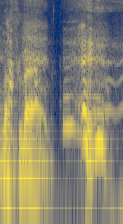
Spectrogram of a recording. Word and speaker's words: Laflamme: No, you didn't. – I said LaFlemme. – And I was like, damn it. It's not, you're saying it like it's phlegm. It's LaFlemme. – LaFlemme.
